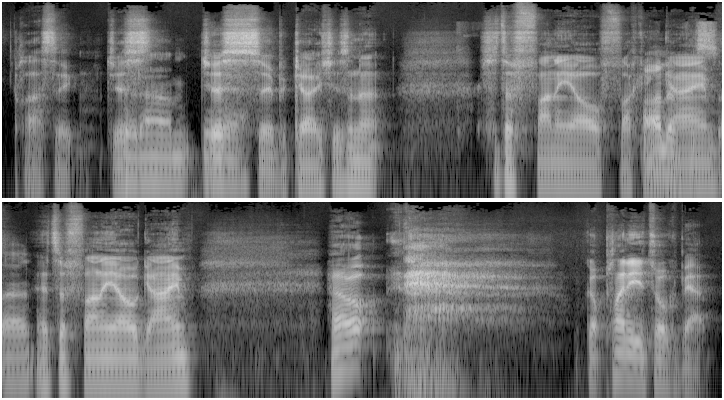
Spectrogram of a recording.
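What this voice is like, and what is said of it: Sick, under-the-weather voice. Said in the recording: “you probably hear it in my voice. I'm still a little bit crook... man flu”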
